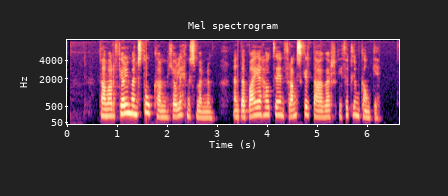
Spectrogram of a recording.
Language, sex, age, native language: Icelandic, female, 50-59, Icelandic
